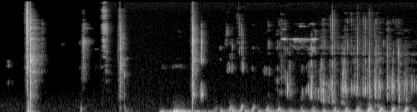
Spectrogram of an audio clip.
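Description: A bottle of Bayreuther Hell beer is opened with a few sharp clicks and a pop, then poured in a rapid, rhythmic glugging stream with fizzing.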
